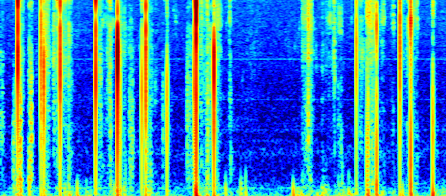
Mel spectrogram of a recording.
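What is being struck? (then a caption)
Metal microphone body. Long pointed ombre nails tap the tops of two identical silver metal cylindrical microphones. The result is a quick, irregular patter of sharp, bright clicks that stop almost instantly, with no ring, over a soft low rumble at a quiet level.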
